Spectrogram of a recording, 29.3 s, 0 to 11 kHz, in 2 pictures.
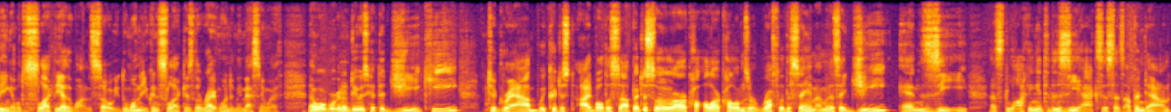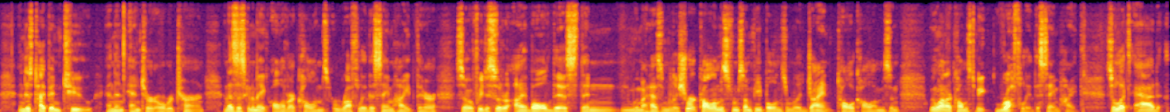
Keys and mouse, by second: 0.2 click, 1.0 click, 4.9 g, 11.6 z, 15.0 2, 16.2 Return, 18.0-18.6 middle drag, 27.1-27.5 middle drag.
